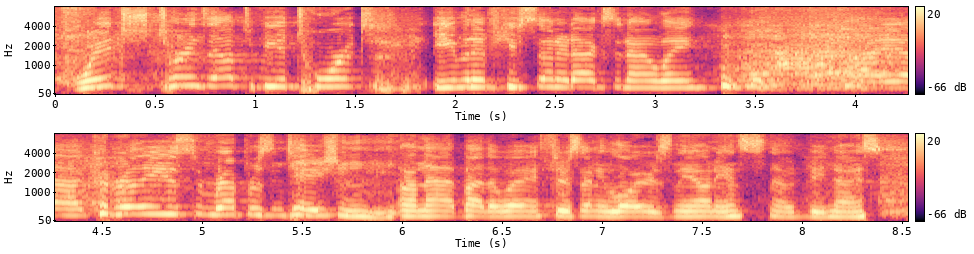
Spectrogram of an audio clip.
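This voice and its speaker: Amid noticeable background noise and audible room echo, a man talks at a very fast pace in an extremely high pitch. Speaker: law student doing comedy. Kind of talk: stand-up. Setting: stage with audience. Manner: loud; animated.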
